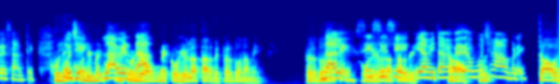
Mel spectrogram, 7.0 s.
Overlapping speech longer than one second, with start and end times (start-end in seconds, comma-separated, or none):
0.6-1.9, 4.0-6.2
